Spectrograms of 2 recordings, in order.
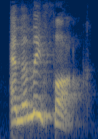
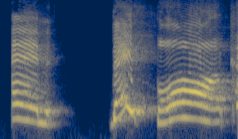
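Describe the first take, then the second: First: Said in the usual way. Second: THEY FUCK belted loud and high; loud, drawn-out cry on "fuck"; emphatic excited repeat. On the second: Real, not acted. Reader telling friend the couple finally got together, emphatic excited repeat. Gleeful repeat of the big moment.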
